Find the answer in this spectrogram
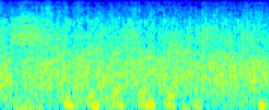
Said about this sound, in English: I'll give you claps. You need to give him an applause.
